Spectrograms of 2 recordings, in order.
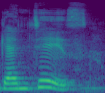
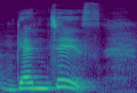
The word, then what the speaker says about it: Ganges: Now see the pronunciation of this word, Ganges. What is this word? Ganges.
